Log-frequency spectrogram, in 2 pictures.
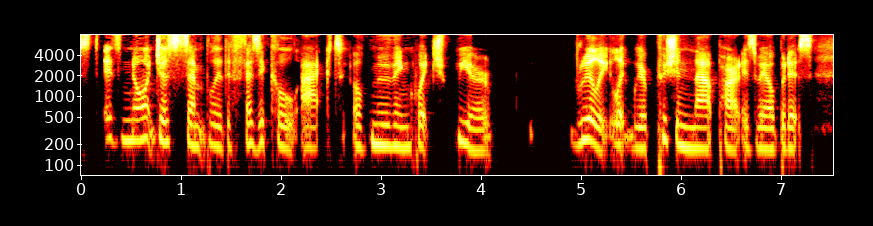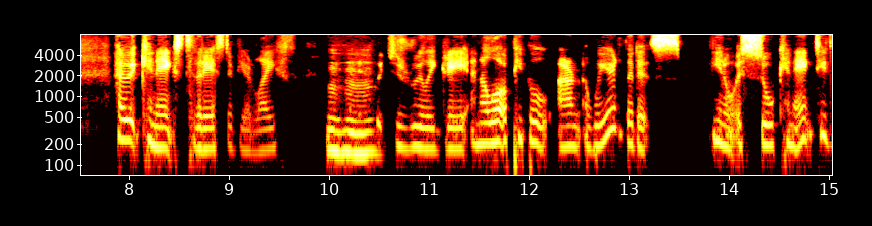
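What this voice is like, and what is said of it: Scottish accent, soothing. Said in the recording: “the Scottish accent, sometimes I just sit here and I start to ... cute ... I just get lulled into this like happy little spot”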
